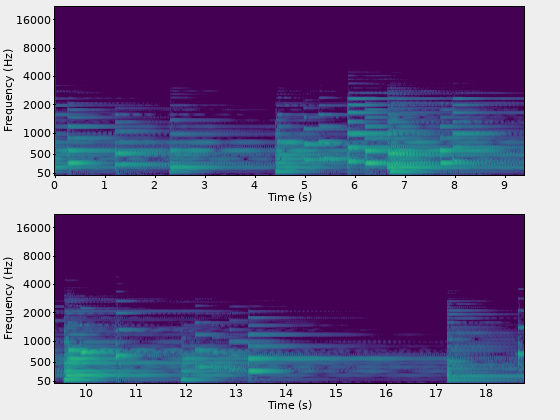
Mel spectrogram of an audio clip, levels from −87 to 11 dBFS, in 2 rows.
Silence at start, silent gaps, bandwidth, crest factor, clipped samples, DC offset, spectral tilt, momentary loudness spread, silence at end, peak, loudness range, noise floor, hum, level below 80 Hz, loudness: 0 s; none; 4.3 kHz; 20 dB; under 0.1%; under 0.1%; -12 dB/octave; 21 LU; 0 s; -12 dBFS; 15 LU; -56 dBFS; none; -62 dBFS; -32 LUFS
